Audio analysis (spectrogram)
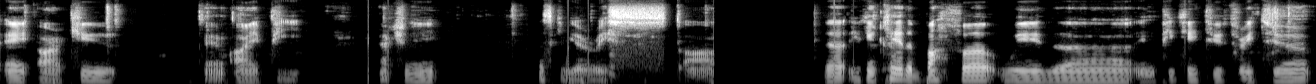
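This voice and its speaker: Gravelly, very low-voiced man, halting delivery. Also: bright, forceful tone, no room sound, muffled recording. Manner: halting, muttering to himself as he works. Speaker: amateur radio operator demonstrating equipment. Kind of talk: casual unscripted technical demonstration.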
